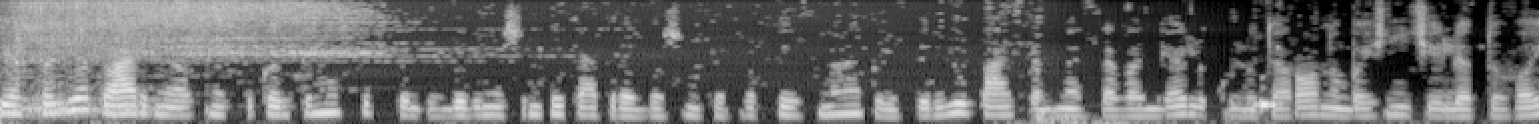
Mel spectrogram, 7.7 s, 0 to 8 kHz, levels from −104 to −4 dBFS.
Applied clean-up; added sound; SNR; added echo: classical method spectral subtraction.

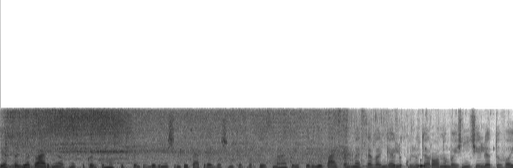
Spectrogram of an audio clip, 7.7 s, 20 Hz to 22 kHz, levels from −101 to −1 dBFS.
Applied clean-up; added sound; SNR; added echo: none; Sink (filling or washing) / Water tap, faucet; 1 dB; none.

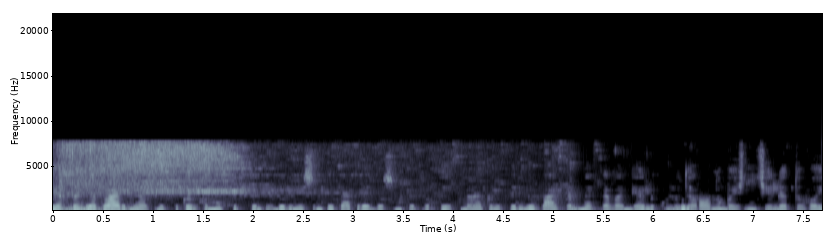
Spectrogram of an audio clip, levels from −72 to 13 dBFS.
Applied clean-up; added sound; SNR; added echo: classical method log-MMSE.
